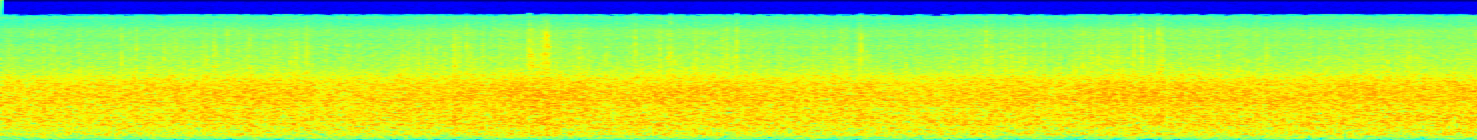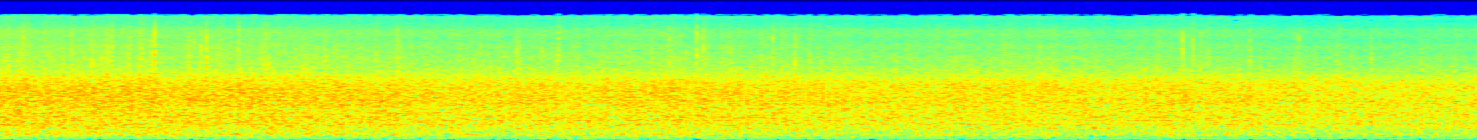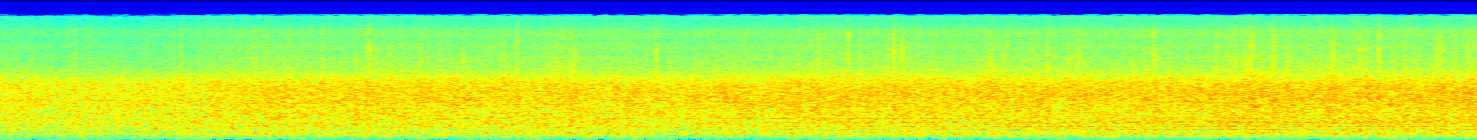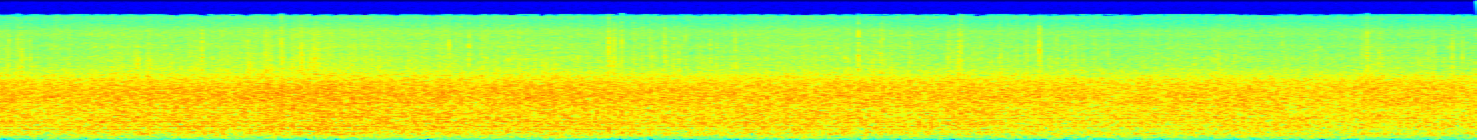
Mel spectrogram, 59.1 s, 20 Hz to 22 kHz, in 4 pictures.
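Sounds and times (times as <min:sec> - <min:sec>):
aircraft engine and propeller: 0:00.0 - 0:59.0.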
